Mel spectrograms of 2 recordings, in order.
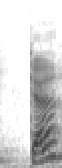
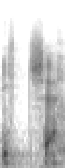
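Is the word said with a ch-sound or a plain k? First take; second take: plain k; ch-sound. First: It is said with a plain k sound, Bergen/Oslo style. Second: It is said with a ch-sound, speaker's own dialect.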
